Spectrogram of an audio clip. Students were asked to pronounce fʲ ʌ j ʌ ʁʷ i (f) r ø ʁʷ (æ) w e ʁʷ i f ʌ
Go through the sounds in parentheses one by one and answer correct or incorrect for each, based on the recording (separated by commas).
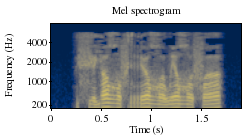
correct, incorrect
